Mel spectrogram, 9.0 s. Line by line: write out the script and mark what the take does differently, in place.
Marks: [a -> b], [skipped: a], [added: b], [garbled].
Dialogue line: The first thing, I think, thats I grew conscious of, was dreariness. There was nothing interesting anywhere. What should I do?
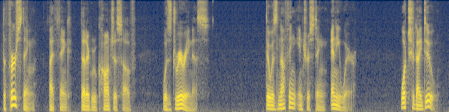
The first thing, I think, [thats -> that] I grew conscious of, was dreariness. There was nothing interesting anywhere. What should I do?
